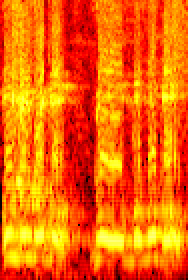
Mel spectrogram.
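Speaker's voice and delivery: high, creaky, raspy character voice. Attempting to say a comic title like Mojo Jojo: Mojo Jojo voice. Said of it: "attempts to say that like Mojo Jojo".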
